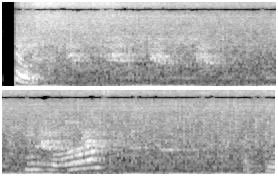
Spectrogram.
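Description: Curry leaves and green chillies frying in hot oil in a home kitchen give a steady, close crackling sizzle that runs throughout, with voices in the background.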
